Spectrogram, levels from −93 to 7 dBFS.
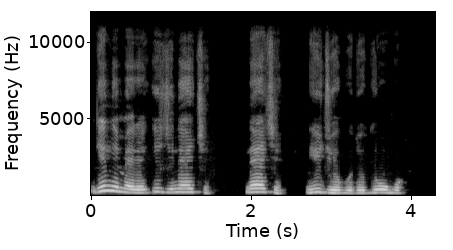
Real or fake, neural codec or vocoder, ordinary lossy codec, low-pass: real; none; none; 10.8 kHz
